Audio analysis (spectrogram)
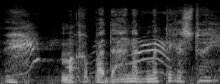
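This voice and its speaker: A man's voice: mid-range voice, huge pitch swings, moderate pace, background noise. A man playing a sheepish, curious young employee in an Ilocano radio comedy, with an Ilocano accent. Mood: anxious, curious.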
